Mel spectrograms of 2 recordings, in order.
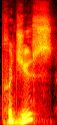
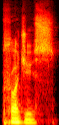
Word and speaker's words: produce: produced so the stress changes the verb has the stress on the second syllable produce and the noun on the first syllable produce and the word produce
